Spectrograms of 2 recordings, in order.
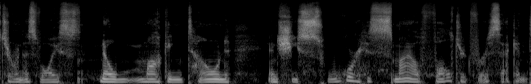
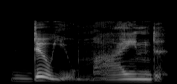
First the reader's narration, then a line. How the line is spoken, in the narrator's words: He grumbled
